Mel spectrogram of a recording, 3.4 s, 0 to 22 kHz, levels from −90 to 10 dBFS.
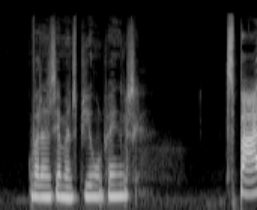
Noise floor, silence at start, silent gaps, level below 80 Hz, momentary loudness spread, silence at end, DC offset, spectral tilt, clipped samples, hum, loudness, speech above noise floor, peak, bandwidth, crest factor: -67 dBFS; 0.4 s; none; -66 dBFS; 10 LU; 0 s; under 0.1%; -4 dB/octave; under 0.1%; none; -21 LUFS; 47 dB; -2 dBFS; 16.5 kHz; 20 dB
